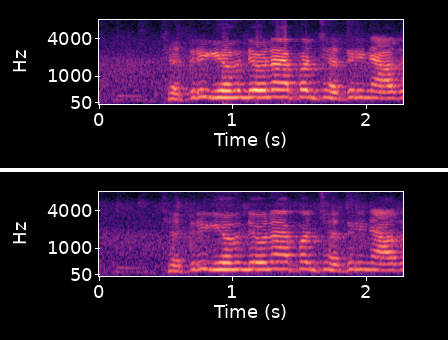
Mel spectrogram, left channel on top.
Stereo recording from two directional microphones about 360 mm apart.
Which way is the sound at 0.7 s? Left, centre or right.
Centre.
